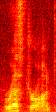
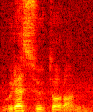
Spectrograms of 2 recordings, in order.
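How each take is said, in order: First: It is pronounced with English sounds. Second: It is pronounced with Japanese sounds. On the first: The speaker calls it wrong. "too much like English. It's not restaurant" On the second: The speaker calls it right. "It's restaurant"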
